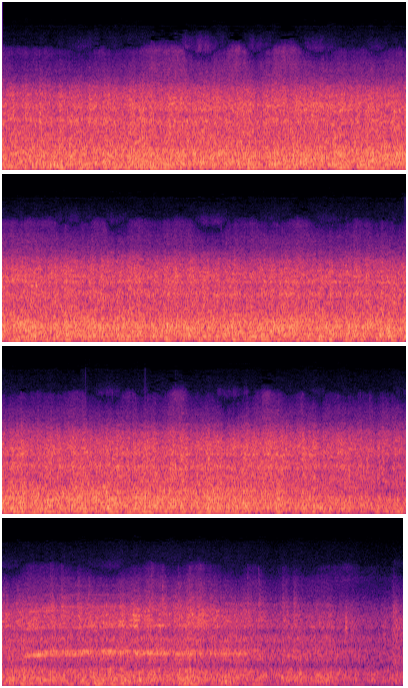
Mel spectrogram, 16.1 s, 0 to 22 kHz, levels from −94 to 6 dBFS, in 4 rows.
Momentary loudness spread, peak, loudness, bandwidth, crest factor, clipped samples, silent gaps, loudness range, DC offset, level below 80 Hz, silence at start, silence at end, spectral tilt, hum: 6 LU; -2 dBFS; -17 LUFS; 8.4 kHz; 14 dB; under 0.1%; none; 4 LU; under 0.1%; -30 dBFS; 0 s; 0 s; -7.5 dB/octave; none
